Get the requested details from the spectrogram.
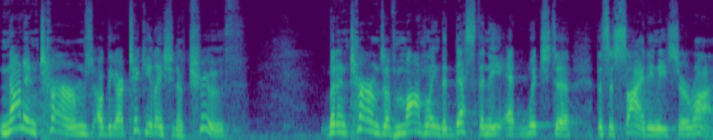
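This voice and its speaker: A man with an American accent and a high pitch talks at a moderate pace with lively intonation. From Newark, New Jersey, US Northeast. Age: 60s. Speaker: pastor. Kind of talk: sermon. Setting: church.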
